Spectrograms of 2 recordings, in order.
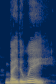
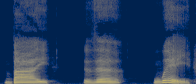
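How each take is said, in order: First: The words run together as one sound. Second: Each word is said separately with breaks. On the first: The speaker calls it right. "you say it like one single sound" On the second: The speaker calls it wrong. "You don't say by the way"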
